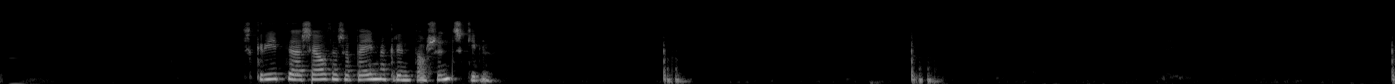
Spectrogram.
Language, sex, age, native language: Icelandic, female, 60-69, Icelandic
